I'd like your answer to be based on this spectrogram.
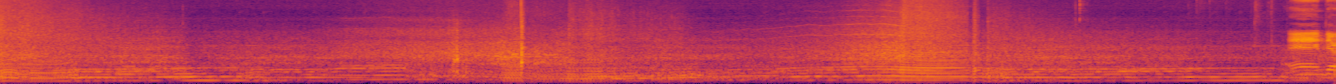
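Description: A race car engine in Gran Turismo Sport drones loudly through corners and onto a straight, pitch rising and falling with gear changes and lifting, with no voices over it.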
